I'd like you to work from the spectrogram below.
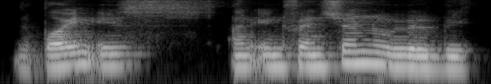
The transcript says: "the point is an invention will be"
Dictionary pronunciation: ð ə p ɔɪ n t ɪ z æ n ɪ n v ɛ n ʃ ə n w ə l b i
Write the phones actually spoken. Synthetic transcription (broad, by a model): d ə p ɔɪ n t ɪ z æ n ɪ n f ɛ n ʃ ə n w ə l b i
